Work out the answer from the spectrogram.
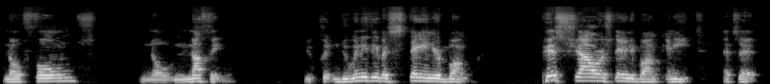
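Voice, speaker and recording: A man with a naturally loud, mid-pitched voice tells a long story on a casual morning stream. He rambles, swears freely, and keeps restarting his sentences. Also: measured pace. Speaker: morning show host telling a personal story.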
